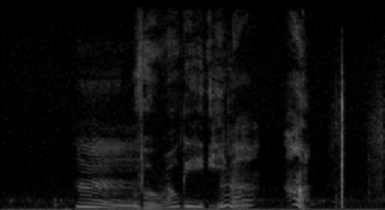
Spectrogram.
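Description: A game character babbles in a high, sing-song voice.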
